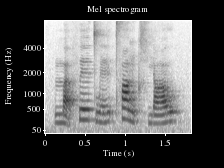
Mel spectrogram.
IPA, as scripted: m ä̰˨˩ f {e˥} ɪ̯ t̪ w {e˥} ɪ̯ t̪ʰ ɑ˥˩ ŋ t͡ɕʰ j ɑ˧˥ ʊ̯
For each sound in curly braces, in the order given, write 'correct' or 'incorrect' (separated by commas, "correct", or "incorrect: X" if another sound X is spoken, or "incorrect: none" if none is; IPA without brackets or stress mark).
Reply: correct, incorrect: e˧˥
